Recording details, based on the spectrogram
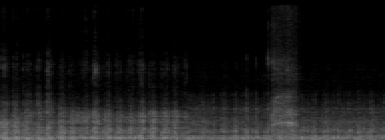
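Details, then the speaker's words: Polytron twin-tub washer, empty wash side running: rough churning rumble with uneven clacks. Not the pulsator, likely the gearbox. Water seepage found at the gearbox. Worn, loose gearbox grinding. "Nah di sini masih terdengar berisik ya suaranya ya teman-teman masih kasar ya jadi bukan kerusakannya itu bukan di bagian pulsator namun kemungkinan ada di bagian gearbox ya teman-teman"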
